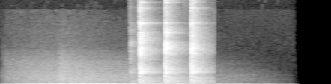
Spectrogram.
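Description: Logo sting sound effect: a low rumbling swell, then three quick, sharp hammer-like strikes a fraction of a second apart, fading away.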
